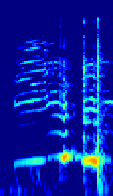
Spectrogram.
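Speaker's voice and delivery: very high squeal; excited squeal. Real, not acted. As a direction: squeal with joy. Celebrating the total.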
